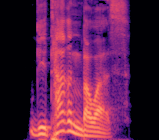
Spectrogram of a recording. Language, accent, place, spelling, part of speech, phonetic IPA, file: German, Germany, Berlin, Gitarrenbauers, noun, [ɡiˈtaʁənˌbaʊ̯ɐs], De-Gitarrenbauers.ogg
- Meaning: genitive singular of Gitarrenbauer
